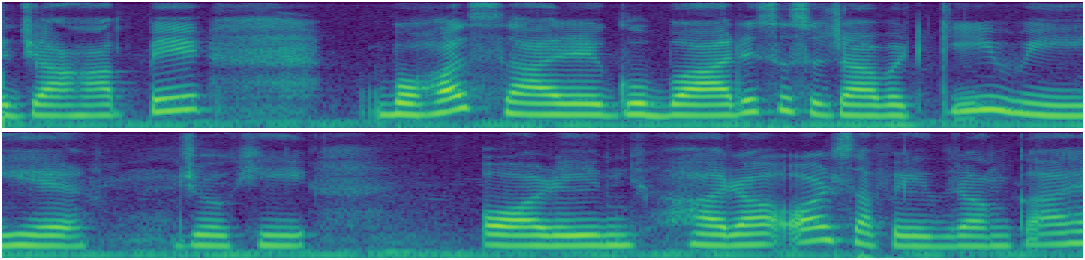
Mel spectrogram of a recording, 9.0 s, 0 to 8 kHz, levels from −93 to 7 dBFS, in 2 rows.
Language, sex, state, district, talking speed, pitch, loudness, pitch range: Hindi, female, Jharkhand, Ranchi, 125 wpm, 210 Hz, -17 LUFS, 200-230 Hz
